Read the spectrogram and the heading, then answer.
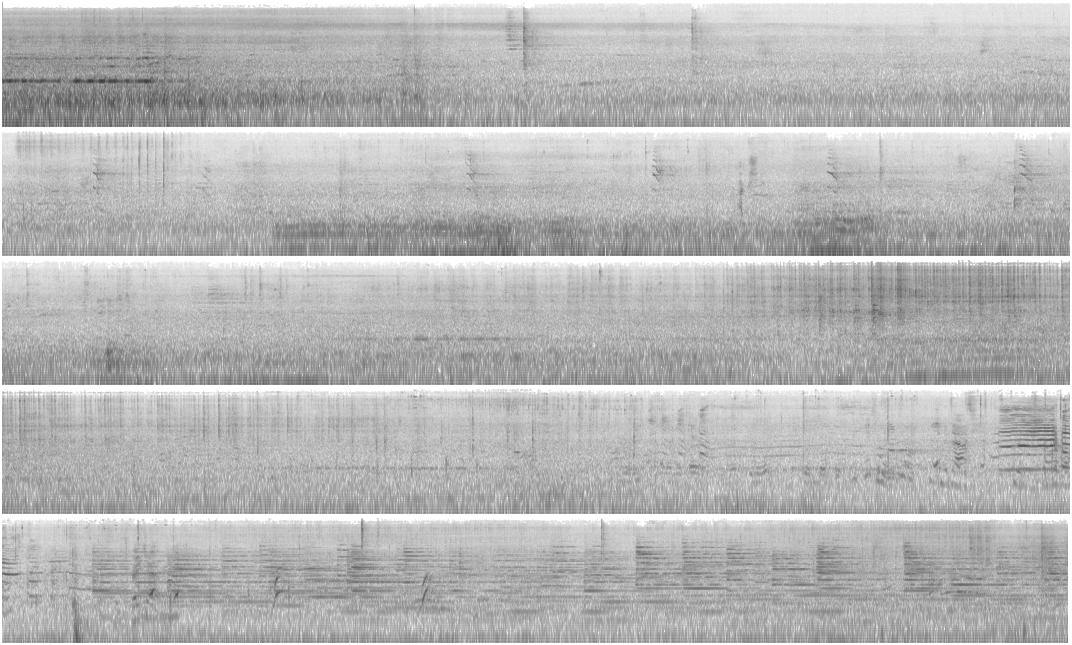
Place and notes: Halstraat, Den Haag. - City sounds
A very dense recording with many different sounds. Recorded walking from the Grote Halstraat to the Torenstraat.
